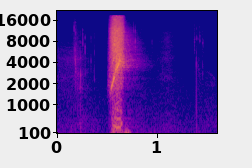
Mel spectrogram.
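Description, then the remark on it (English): A person gives a short, breathy whistled signal call: one loud rising blast lasting a fraction of a second, then silence before a second blast begins. “My dad had this thing where he'd whistle.”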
